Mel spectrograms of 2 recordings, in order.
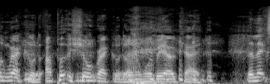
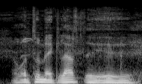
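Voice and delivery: lower, hammed-up Italian seducer; a mock Italian romeo, laying it on; Italian accent; 7 semitones lower than usual. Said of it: "have you given yourself a voice?".

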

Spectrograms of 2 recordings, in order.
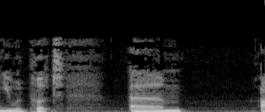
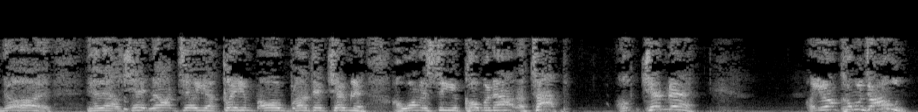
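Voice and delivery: mother shouting; 8 semitones higher than usual. Acted. Mam shouting at her child up the chimney, hammed-up yell. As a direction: bellow at the kid like a furious mam.

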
